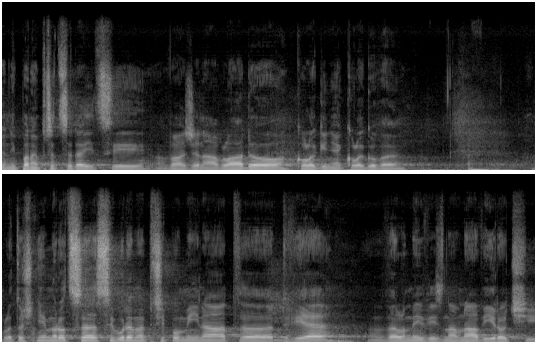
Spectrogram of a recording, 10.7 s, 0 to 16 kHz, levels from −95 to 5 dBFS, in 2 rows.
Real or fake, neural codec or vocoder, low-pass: fake; vocoder, 44.1 kHz, 128 mel bands every 256 samples, BigVGAN v2; 14.4 kHz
